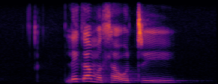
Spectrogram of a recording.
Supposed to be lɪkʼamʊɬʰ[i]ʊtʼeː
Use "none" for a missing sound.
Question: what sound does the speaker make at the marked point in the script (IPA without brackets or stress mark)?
a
